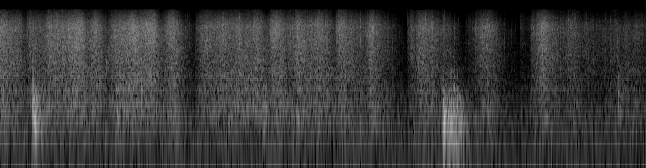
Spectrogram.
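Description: Tissue paper rustling and crinkling in irregular bursts as it is pushed by hand into a plastic mesh basket.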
